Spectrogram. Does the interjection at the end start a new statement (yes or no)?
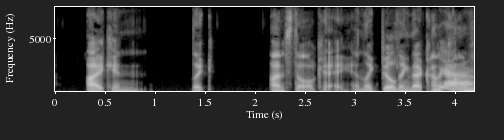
no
